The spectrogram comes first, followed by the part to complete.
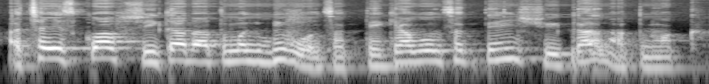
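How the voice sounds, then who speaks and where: An English teacher with an Indian accent walks a class through grammar step by step, posing questions and then answering them himself. His voice is high, expressive and mellow, and he talks fast.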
